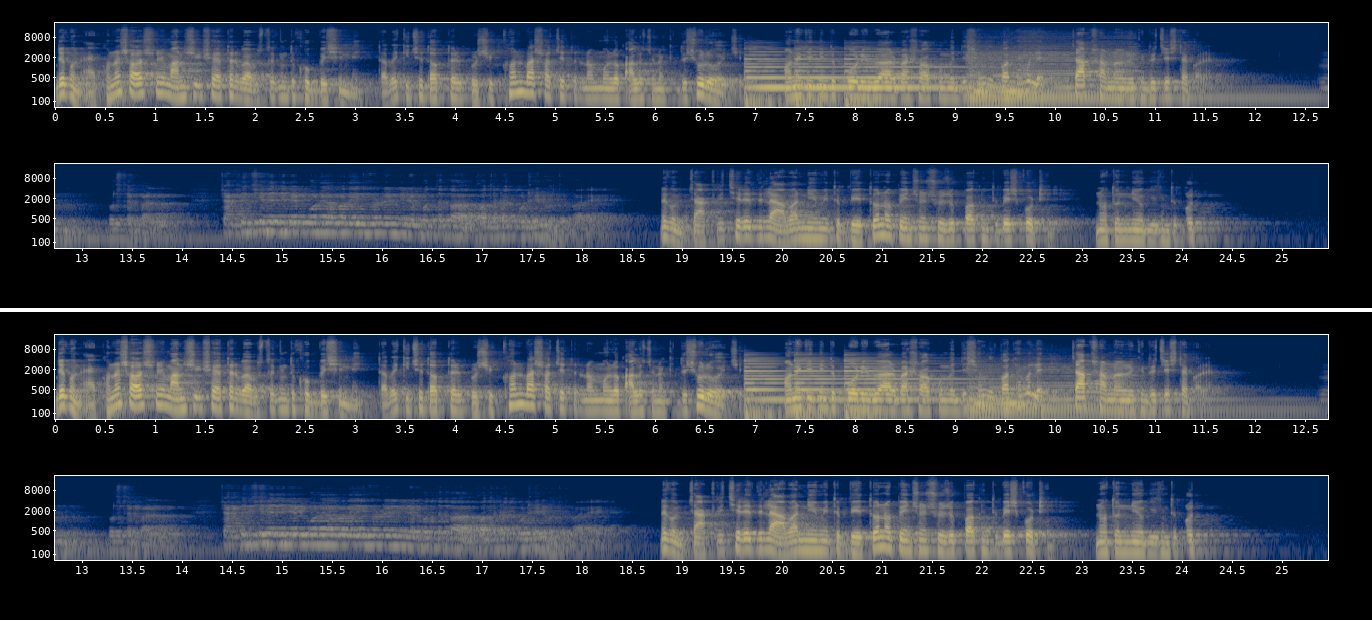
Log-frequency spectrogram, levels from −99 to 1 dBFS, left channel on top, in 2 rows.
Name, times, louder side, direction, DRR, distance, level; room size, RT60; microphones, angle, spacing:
voice 1, 0.0-6.7 7.3-9.9 10.2-11.6 18.8-22.5 23.1-24.1, right 2 dB, 25° right, 13 dB, 0.9 m, -31 dB
Piano, 6.9-9.8, left 3 dB, 70° right, 4.0 m, -31 dB
voice 2, 7.9-8.2 12.6-13.9 14.1-18.2 23.8-24.0, equal, 10° left, 0 dB, 7.8 m, -48 dB
sound 1, 9.1-13.8, left 1 dB, 30° left, 1.3 m, -40 dB
25.5 x 23.5 x 8.1 m, 1.0 s
head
